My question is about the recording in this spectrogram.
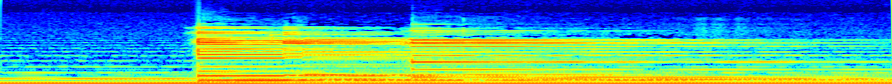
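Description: Ambient background music over a steady low drone, with plucked notes entering about a second in and ringing out as they slowly fade.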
